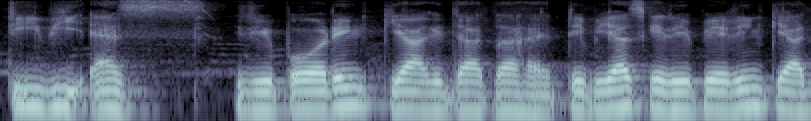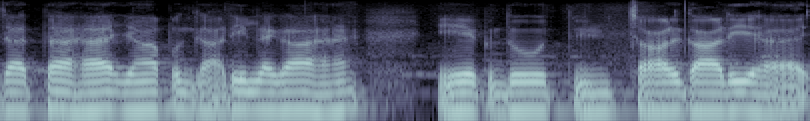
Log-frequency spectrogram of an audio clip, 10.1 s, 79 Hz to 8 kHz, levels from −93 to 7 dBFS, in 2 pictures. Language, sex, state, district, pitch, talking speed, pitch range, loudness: Maithili, male, Bihar, Madhepura, 120 Hz, 130 wpm, 115-125 Hz, -19 LUFS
